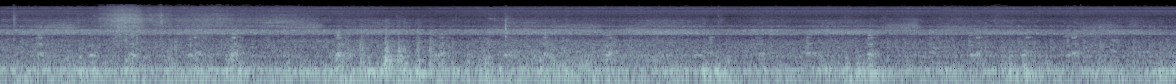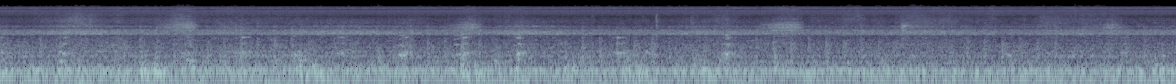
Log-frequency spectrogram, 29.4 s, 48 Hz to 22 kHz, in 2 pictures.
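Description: Meitetsu 1200 series electric train running, heard from inside the carriage: a steady low rumble of wheels on the track, with scattered clicks as the wheels pass over rail joints.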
